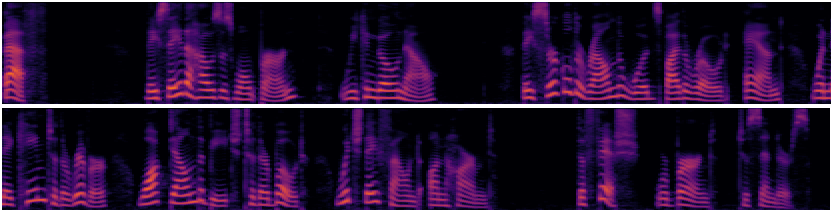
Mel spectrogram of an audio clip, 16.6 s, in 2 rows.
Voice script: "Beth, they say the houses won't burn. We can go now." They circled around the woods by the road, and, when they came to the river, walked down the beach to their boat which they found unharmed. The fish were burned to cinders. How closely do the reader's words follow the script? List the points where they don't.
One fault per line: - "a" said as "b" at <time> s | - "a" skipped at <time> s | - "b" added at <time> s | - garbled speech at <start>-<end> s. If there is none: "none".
none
